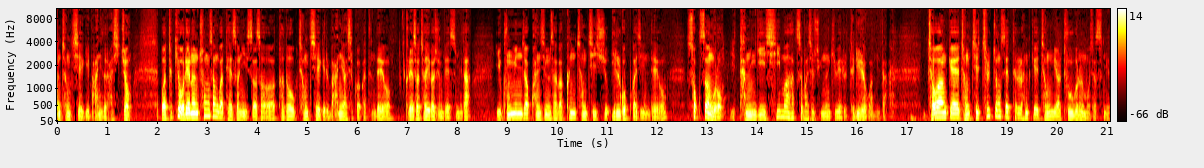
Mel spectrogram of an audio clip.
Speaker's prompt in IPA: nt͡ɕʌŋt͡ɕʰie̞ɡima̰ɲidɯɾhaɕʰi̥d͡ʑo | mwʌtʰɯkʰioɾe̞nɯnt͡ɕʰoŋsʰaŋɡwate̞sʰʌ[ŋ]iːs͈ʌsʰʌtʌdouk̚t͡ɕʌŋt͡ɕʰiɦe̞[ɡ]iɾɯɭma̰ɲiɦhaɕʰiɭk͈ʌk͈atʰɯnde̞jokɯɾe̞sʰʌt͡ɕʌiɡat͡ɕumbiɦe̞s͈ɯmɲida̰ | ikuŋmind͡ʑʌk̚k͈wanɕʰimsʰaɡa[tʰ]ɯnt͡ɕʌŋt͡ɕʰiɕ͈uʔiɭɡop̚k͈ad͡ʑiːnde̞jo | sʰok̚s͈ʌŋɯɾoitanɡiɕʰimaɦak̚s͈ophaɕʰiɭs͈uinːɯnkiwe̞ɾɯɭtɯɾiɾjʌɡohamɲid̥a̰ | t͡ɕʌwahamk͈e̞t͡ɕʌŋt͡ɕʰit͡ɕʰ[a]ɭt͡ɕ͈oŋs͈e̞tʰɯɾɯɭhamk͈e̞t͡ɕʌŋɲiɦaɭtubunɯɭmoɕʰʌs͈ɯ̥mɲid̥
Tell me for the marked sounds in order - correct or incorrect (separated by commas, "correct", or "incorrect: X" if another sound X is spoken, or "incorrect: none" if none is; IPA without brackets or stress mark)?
incorrect: ɲ, correct, incorrect: kʰ, incorrect: i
